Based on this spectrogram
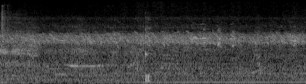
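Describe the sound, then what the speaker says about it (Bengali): A shed full of Sonali super hybrid chicks gives a steady, dense chorus of cheeping and peeping, continuous and moderately loud with a low hum beneath it. "আমার সোনালি সুপার হাইব্রিড মুরগির বাচ্চা এখন ঘরটা ভরে গেছে"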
